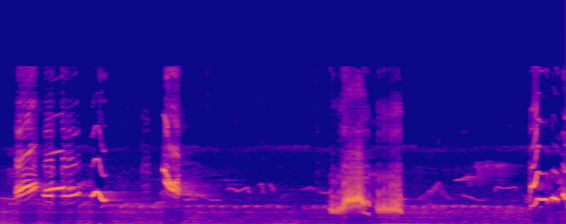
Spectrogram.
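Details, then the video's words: Kacer answering fiercely while showing off learned fill-in material: a quick series of sharp whistled chirps, a sliding note, then a long loud rasping harsh burst, and finally a bright whistled flourish. "Kacer langsung nyaut ngotot bongkar isian"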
